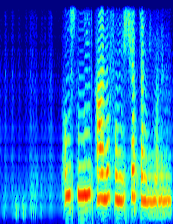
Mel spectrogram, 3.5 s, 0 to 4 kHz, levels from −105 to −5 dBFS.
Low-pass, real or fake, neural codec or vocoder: 3.6 kHz; fake; codec, 16 kHz, 0.5 kbps, FreqCodec, smaller model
